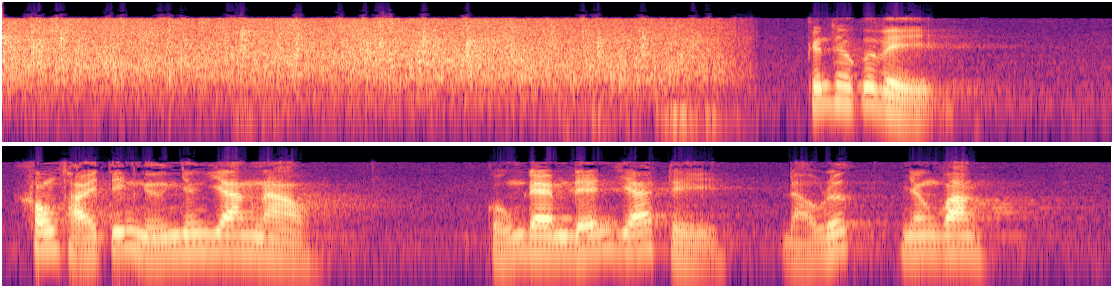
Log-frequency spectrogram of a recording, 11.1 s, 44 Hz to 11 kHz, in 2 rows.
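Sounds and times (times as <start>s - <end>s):
large audience applauding: 0.0s - 3.8s
speech: 4.0s - 4.8s, 5.6s - 7.2s, 8.0s - 10.6s.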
